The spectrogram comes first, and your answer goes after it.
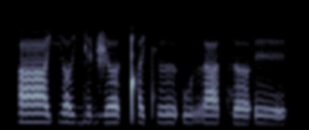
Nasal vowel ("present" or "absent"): absent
